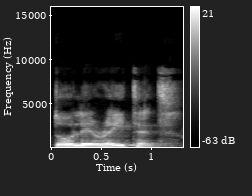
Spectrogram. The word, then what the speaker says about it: tolerated: Aquí la E sí suena. Recuerden, cuando un verbo acaba en T o acaba en D, sí pronunciamos esta última E. Aquí pronunciamos tolerated. Tolerated.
